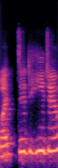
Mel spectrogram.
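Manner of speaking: the word "he" leaned on, rest kept light. Showing you need not drop the H to be understood: stress on the word 'he'. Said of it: "And emphasize the he".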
